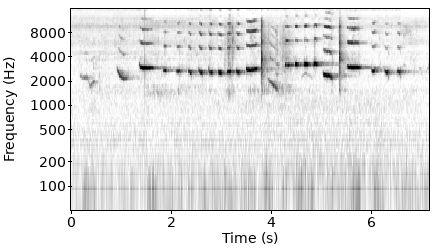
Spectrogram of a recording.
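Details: A pair of Altamira Orioles visiting in the Rio Grande Valley, South Texas, gives a run of clear, steady whistled notes, about three per second, with a few harsher buzzy notes. A faint low rumble sits in the background.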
